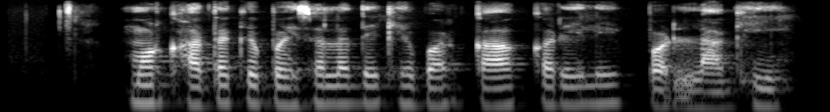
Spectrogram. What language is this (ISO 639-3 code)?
hne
